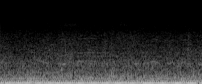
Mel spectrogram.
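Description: Oars splash and dip in the water as a rowing crew pulls past.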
